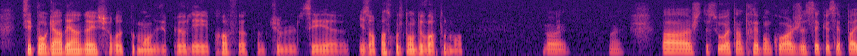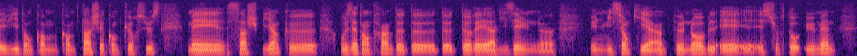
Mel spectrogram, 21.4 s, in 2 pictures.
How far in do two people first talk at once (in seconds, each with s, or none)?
none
